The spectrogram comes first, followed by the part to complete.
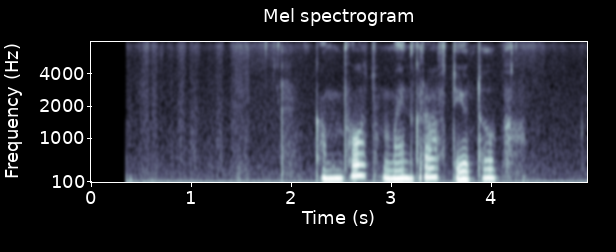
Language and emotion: Russian, sad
